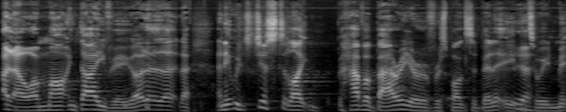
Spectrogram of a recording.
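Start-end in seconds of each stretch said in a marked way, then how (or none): 0.0-1.3 put-on rough, gruff, growled broad London Cockney accent. Speaker recalls posing as his band's made-up manager; Martin Davey gruff Cockney voice. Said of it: "I'd put on a gruff Cockney voice".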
